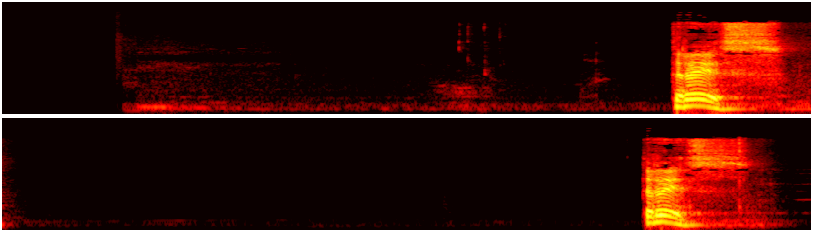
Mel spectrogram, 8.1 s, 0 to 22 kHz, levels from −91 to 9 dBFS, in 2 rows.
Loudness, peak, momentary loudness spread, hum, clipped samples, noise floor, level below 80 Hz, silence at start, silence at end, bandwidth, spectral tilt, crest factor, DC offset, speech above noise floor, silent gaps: -15 LUFS; -2 dBFS; 11 LU; none; under 0.1%; -89 dBFS; -66 dBFS; 3.35 s; 0.3 s; 12 kHz; -2.5 dB/octave; 22 dB; under 0.1%; 75 dB; none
